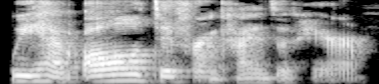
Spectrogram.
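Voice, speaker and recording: An American woman with a lowish voice and a noticeable creaky fry speaks as if to young children at story time. Her delivery is playful and expressive, moving between sing-song read-aloud and casual, direct chat. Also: normal speed, low-quality recording. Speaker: pastor reading a picture book to children.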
